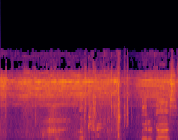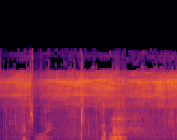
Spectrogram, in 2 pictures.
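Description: A man laughs and exclaims close by.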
